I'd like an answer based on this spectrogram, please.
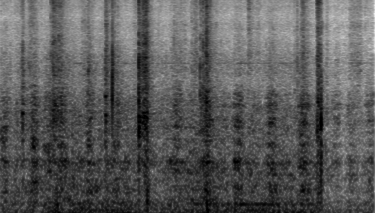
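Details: Panting from a Boerboel (African Mastiff) living in Egypt: rapid, airy, rhythmic huffs repeated steadily, recorded indoors with faint background noise and occasional human voice.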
